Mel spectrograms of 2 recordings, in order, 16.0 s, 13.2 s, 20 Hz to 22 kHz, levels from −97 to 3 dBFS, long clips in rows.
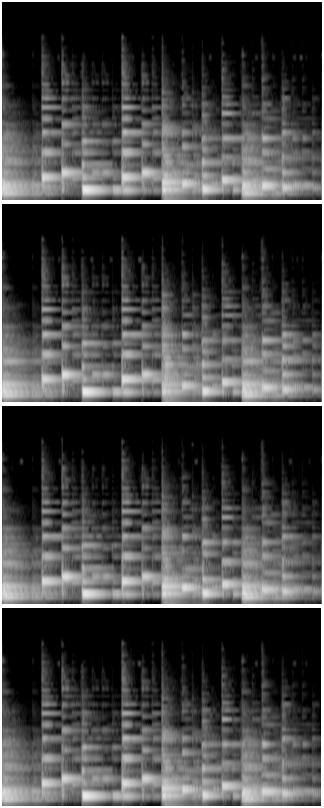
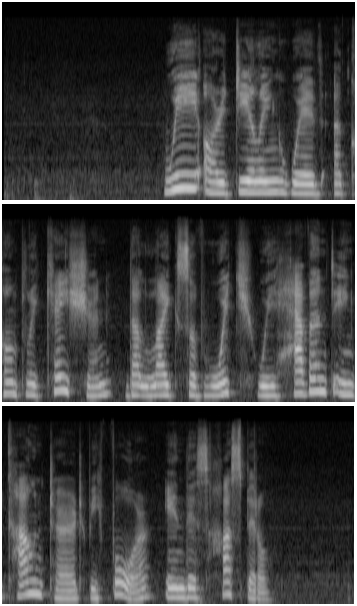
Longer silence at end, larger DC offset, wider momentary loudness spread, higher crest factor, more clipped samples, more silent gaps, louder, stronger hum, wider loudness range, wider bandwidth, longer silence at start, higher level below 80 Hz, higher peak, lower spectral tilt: second, 0.05 s vs 1.05 s; neither; about the same, 9 LU vs 10 LU; second, 16 dB vs 24 dB; neither; neither; first, -21 LUFS vs -30 LUFS; neither; second, 1 LU vs 4 LU; second, 6.4 kHz vs 15.5 kHz; second, 0 s vs 2.05 s; about the same, -76 dBFS vs -72 dBFS; first, -4 dBFS vs -8 dBFS; first, -9 dB/octave vs -4 dB/octave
